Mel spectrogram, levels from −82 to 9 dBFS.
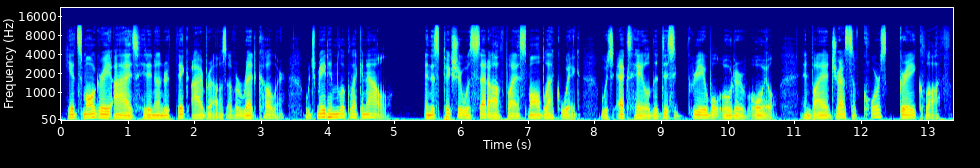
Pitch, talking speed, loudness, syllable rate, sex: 95 Hz, 205 wpm, -21 LUFS, 5.0 syllables/s, male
